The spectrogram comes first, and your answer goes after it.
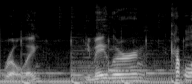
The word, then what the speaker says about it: Rowling: JK Rowling that's right the Harry Potter author's name is not pronounced Rowling but rolling you may learn a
